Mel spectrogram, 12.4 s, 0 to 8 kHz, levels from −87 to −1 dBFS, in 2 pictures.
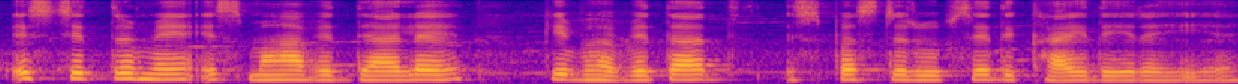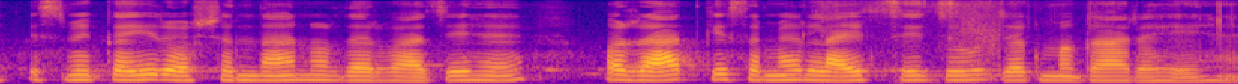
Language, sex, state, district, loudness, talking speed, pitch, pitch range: Hindi, female, Chhattisgarh, Raigarh, -21 LUFS, 150 wpm, 165 Hz, 150-170 Hz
